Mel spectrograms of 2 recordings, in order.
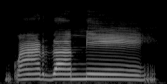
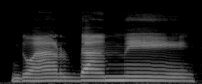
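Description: First: Very slow and much higher, whining; the cat echoing the fox, pitched up high; the cat copying the fox in a high, whiny voice. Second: Very slow and mournful, a touch higher; the sly fox, drawing out a sad lament; the fox pleading in a slow, put-on sorrowful voice. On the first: Acted. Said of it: "disse il gatto". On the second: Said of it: "disse la volpe".

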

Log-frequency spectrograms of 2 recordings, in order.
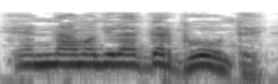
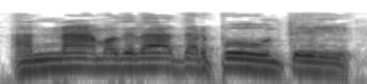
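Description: First: Resigned echo. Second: Slow, firm command; bossy order. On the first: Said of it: "disse Agnolo". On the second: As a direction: stare him down and decide. Bully takes the oars. (ordine prepotente) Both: Acted.

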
